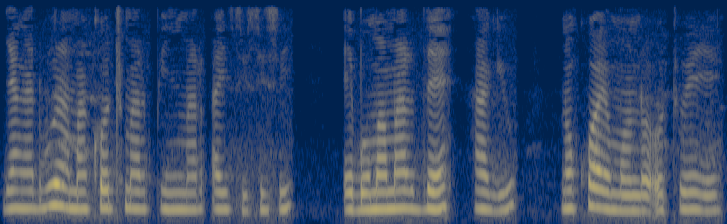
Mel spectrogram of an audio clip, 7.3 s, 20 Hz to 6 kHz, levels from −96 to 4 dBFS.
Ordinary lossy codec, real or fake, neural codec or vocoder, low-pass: MP3, 32 kbps; real; none; 5.4 kHz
